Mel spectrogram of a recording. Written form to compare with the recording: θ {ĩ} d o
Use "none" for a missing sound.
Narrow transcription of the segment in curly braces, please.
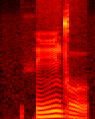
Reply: ĩ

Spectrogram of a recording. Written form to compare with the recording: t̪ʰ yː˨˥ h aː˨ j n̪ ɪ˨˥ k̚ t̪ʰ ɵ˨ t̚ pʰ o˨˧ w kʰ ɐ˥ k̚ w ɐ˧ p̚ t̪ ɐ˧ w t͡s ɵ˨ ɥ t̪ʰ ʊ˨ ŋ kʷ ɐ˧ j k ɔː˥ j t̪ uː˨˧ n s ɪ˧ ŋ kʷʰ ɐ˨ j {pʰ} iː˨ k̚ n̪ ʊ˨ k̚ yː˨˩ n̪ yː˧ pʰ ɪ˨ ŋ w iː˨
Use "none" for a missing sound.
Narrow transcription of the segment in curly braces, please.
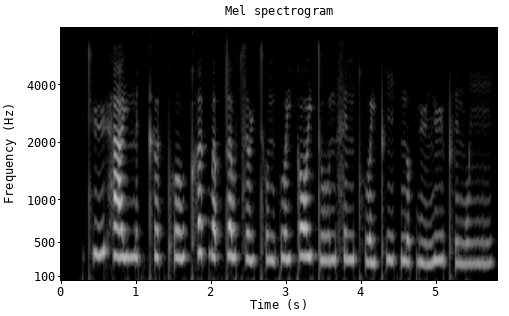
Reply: pʰ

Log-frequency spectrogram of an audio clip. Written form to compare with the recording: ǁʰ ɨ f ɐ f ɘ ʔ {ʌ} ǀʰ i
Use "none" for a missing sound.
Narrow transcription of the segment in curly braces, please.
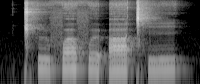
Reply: a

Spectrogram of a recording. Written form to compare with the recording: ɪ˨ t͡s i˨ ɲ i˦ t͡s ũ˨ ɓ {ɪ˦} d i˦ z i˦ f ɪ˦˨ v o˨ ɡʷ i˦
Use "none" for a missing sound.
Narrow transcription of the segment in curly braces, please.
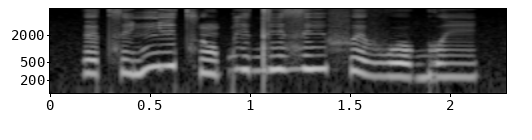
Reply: i˦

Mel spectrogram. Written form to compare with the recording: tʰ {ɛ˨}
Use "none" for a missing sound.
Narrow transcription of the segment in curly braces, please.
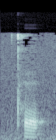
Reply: ɛ˨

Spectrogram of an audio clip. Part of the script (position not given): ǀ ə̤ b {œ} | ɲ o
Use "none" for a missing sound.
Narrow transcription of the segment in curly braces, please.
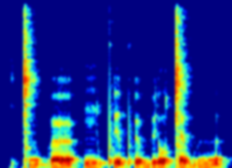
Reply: œ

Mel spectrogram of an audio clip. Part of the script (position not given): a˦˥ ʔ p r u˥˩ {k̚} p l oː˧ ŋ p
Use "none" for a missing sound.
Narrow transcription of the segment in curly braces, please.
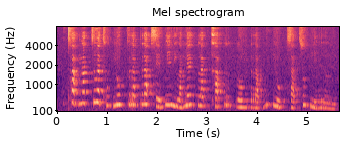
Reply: k̚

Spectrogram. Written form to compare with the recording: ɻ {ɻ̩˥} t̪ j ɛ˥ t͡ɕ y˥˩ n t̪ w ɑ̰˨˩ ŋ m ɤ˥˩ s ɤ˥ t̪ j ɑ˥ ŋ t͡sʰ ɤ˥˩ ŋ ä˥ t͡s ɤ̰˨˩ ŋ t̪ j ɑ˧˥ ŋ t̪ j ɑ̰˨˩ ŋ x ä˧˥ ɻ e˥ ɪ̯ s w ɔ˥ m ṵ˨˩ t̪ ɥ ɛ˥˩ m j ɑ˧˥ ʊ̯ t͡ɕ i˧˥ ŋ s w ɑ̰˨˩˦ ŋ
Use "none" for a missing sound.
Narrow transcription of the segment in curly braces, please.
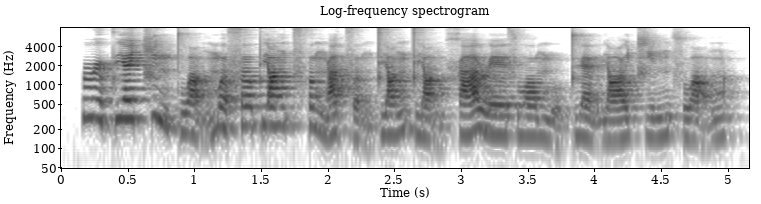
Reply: ɻ̩˥˩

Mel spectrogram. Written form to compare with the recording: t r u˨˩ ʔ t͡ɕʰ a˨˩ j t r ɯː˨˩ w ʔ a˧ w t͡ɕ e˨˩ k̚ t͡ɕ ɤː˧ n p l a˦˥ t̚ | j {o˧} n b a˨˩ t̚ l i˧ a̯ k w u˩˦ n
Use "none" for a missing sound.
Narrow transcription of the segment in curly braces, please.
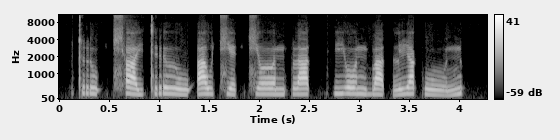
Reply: o˧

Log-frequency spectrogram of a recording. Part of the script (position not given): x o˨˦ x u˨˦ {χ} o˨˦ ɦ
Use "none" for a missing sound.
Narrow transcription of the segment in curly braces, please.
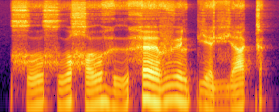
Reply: χ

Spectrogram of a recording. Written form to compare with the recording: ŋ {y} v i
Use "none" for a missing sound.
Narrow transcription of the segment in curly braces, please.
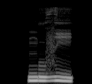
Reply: u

